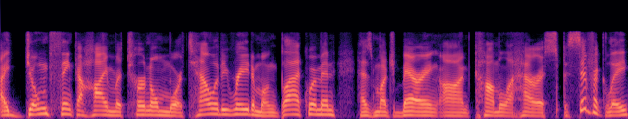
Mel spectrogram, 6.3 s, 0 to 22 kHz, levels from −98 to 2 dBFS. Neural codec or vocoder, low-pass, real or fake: codec, 16 kHz, 6 kbps, DAC; 7.2 kHz; fake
